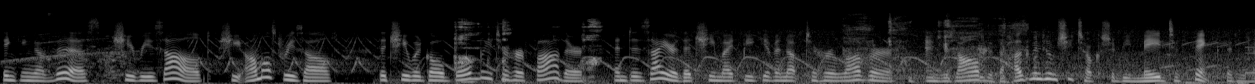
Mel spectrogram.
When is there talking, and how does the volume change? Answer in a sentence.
The talking can be heard from 0.0 to 12.5 s, at a steady volume.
